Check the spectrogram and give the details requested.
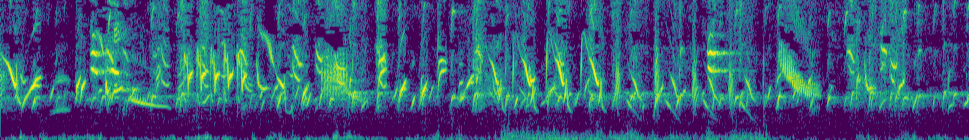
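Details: Mating and readiness twitter of European goldfinches, used to bring a silent male out of silence: rapid rising and falling chirps crowd together in a lively chorus, with low rustling and fluttering beneath.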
